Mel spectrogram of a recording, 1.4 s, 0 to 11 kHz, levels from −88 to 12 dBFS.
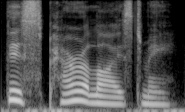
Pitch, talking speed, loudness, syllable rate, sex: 190 Hz, 130 wpm, -16 LUFS, 5.0 syllables/s, female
